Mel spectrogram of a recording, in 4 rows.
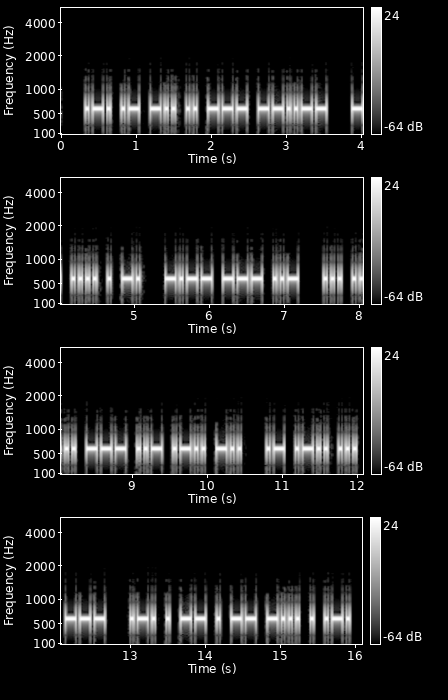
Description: Morse code, heard as a keyed tone, about 25 wpm, 600 Hz. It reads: RADIO, THEN YOU SHOULD ALSO REMEMBER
